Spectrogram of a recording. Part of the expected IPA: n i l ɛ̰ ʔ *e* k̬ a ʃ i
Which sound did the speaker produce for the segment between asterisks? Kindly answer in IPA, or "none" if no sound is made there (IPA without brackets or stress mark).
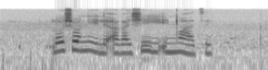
a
